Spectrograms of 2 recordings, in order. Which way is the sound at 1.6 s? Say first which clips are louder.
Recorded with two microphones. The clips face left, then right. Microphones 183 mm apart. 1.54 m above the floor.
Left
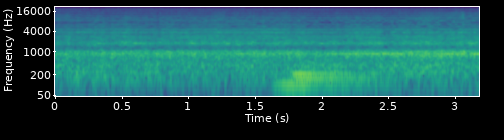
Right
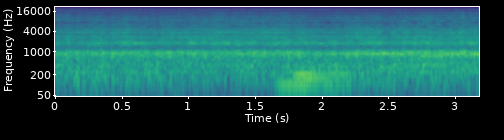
Left 2 dB; 35° left (ahead or behind).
